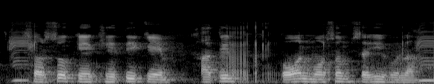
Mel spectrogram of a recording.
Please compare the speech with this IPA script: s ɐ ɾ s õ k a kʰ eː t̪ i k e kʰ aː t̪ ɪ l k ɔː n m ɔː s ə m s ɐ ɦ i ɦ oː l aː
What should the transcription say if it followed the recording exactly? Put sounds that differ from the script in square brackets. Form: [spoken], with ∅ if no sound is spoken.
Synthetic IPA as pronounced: s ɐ ɾ s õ k [e] kʰ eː t̪ i k e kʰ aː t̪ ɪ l k ɔː n m ɔː s ə m s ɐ ɦ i ɦ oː l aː

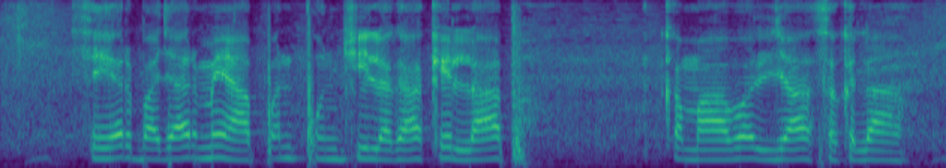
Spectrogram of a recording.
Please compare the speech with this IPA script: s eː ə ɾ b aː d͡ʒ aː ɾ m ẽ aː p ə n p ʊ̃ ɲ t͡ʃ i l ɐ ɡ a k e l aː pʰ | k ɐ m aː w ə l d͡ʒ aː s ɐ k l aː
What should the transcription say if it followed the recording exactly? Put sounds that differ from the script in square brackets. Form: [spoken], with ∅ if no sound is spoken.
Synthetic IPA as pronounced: s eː ə ɾ b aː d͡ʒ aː ɾ m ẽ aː p ə n p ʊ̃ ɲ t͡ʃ i l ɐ ɡ a k e l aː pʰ | k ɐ m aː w ə l d͡ʒ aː s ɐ k l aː

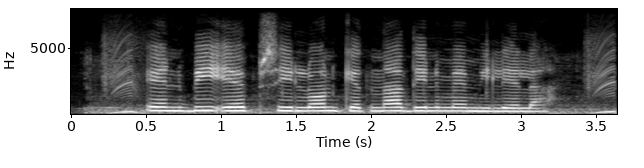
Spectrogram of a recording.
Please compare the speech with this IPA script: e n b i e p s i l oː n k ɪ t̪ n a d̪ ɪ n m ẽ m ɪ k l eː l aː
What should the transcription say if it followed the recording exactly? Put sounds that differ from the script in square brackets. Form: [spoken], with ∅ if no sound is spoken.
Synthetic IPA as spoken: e n b i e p s i l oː n k ɪ t̪ n a d̪ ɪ n m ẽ m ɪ [∅] l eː l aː

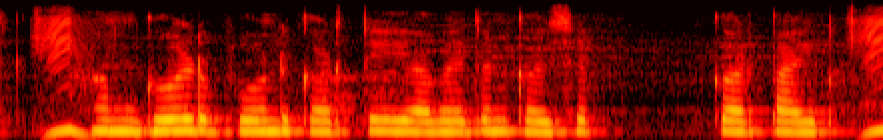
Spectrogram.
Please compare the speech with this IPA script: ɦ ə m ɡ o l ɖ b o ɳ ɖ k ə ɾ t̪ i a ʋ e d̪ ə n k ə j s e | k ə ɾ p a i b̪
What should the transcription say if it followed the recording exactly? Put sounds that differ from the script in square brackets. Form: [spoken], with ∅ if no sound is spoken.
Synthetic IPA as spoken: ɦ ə m ɡ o l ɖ b o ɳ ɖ k ə ɾ t̪ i a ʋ e d̪ ə n k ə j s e | k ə ɾ p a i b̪

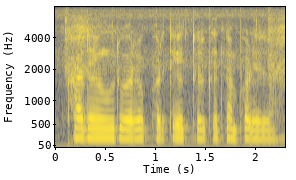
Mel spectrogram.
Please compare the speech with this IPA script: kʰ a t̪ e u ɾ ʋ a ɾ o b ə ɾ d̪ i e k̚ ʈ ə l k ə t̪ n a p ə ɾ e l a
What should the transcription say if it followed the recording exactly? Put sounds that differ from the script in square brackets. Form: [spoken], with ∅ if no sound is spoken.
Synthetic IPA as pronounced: kʰ a [d̪] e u ɾ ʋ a ɾ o [p] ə ɾ [t̪] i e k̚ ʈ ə [ɾ] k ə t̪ n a p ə [ɽ] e l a

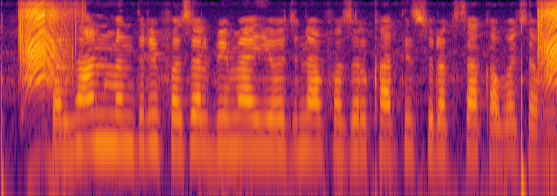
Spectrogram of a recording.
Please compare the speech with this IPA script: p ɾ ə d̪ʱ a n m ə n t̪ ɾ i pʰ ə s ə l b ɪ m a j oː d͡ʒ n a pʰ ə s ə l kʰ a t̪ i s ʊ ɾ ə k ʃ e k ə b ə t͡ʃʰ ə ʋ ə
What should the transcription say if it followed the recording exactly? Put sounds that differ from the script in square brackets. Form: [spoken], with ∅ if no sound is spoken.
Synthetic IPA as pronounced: p ɾ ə d̪ʱ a n m ə n t̪ ɾ i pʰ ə s ə l b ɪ m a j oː d͡ʒ n a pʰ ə s ə l kʰ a t̪ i s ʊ ɾ ə k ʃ [a] k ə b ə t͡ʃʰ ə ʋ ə

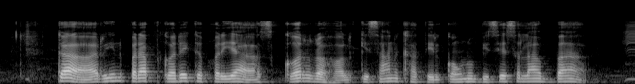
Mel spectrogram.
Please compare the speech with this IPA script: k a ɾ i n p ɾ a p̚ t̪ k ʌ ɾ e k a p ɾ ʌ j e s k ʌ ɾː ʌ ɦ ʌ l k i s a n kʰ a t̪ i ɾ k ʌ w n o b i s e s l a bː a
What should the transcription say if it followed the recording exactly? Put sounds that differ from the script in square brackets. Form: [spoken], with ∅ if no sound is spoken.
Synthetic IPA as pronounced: k a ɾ i n p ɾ a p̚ t̪ k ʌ ɾ e k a p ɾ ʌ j [a] s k ʌ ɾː ʌ ɦ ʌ l k i s a n kʰ a t̪ i ɾ k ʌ w n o b i s e s l a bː a

